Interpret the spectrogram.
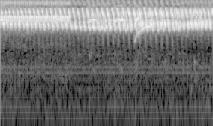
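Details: Campainha-style canary song with piados, meant for training young canaries: a dense, high, rapid trill that changes texture midway, with a brief rising slur near the end.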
